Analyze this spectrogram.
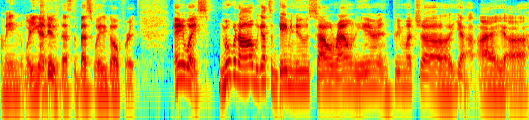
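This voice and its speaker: Lively intonation marks the speech of a man with an American accent. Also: medium pitch for a man, fairly quick pace. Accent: Italian American. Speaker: gaming news streamer. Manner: casual, rambling.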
